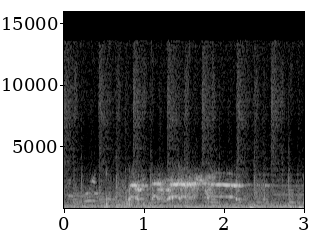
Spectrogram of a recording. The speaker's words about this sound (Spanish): Ahí está, está el gallo.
